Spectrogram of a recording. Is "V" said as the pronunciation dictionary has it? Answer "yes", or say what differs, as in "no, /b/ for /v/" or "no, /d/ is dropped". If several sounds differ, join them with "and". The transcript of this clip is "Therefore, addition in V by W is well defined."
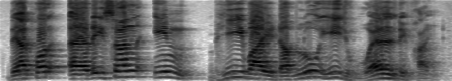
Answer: no, /b/ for /v/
